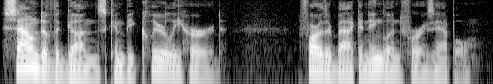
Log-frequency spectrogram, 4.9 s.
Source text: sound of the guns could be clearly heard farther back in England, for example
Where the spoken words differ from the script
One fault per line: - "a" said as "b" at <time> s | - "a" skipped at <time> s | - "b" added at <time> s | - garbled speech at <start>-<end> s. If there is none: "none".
- "could" said as "can" at 1.1 s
